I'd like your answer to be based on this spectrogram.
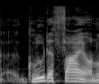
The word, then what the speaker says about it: glutathione: And we are talking glutathione. Let me spell that for you. G-L-U-T-A-T-H-I-O-N-E. Glutathione. G-L-U-T-A-T-H-I-O-N-E.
